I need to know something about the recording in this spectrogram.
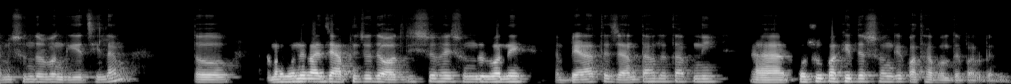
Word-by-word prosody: আমি 115 +2 -6
সুন্দরবন 120 -1 -2
গিয়েছিলাম। 115 +1 -4 0.7
তো - - -2 0.7
আমার 120 +3 +2
মনে 130 +2 +6
হয় 135 -1 +7
যে - - +5
আপনি 125 +2 -4
যদি 135 -1 +1
অদৃশ্য 130 +3 -6
হয়ে 135 0 +1
সুন্দরবনে 125 +1 +3 0.6
বেড়াতে 120 +4 +1
যান 110 0 +1
তাহলে 135 0 -2
তো - - -10
আপনি 130 0 -5 0.5
আ - - +2 0.4
পশু-পাখিদের 140 +2 +2
সঙ্গে 130 +1 -3
কথা 115 -1 -3
বলতে 100 -1 -5
পারবেন। - - -8
125 Hz, 140 wpm, -17 LUFS, 115-135 Hz, 0.7 s, হয়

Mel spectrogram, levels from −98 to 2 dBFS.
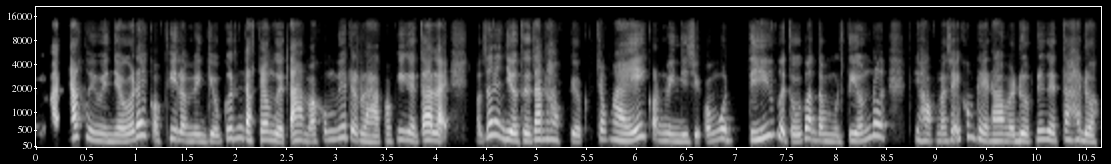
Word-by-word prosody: bạn - - +4
nhắc - - +8
thì 235 - -2
mới 200 -2 -4
nhớ 190 +2 +1
đấy, 355 +1 +4
có - - -4
khi 270 -3 -4
là 215 -2 0
mình, 195 -2 -5
kiểu, 195 -3 -2
cứ 275 +6 -2
đặt 235 - +6
theo 235 0 +3
người 195 -3 +2
ta 215 +4 +5
mà 190 -2 0
không 235 +5 -9
biết 300 +2 -5
được 210 - 0
là 180 -3 0
có 195 +2 -9
khi 240 +3 -6
người 215 -3 0
ta 230 +4 +6
lại - - +5 0.2
có - - -11
rất 360 - +1
là 370 - +2
nhiều 230 -7 +5
thời 205 -1 +1
gian 245 0 +4
học, 235 -3 -4
kiểu, 195 -3 -2
trong 250 -1 -5
ngày 215 -2 +4
ấy, 325 - +3
còn 210 - -4
mình 200 -2 -3
thì 190 - -2
chỉ - - -4
có 190 - -4
một 255 +3 0 0.2
tí 250 +9 +1
buổi - - +4
tối 190 0 -3
khoảng 270 -6 +1
tầm 200 -1 -4
1 185 -1 -11
tiếng 210 +7 -2
thôi 340 -2 +2 0.3
thì 240 - -9
học 205 -1 -2
nó 195 - -5
sẽ - - -2
không 305 +1 -9
thể 235 -6 -1
nào 200 0 +1
mà 190 - -1
được 200 -1 +1
như 245 - -2
người 235 -3 0
ta 235 +2 -5
được. 190 -3 -1
215 Hz, 360 wpm, -24 LUFS, 195-245 Hz, 0.3 s, nhắc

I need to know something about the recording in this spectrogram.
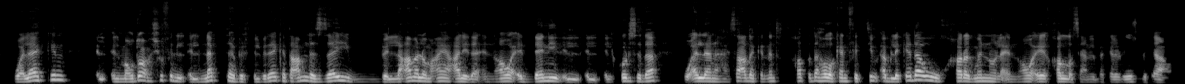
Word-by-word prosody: ولكن 185 +10 +2 0.3
ال 245 - -6
الموضوع 135 +7 +1
شوف 195 +6 -8
ال 145 - -1
النبتة 165 +6 -1
ب 135 -1 0
في 130 - -15
البداية 135 +7 0
كانت 160 -3 -4
عاملة 160 -1 +3
إزاي 155 +6 +3
باللي 120 +2 -3
عمله 160 -1 +4
معايا 150 +1 -2
علي، 135 0 +2
ده 125 -1 -5
إن 125 0 -19
هو 140 +3 +2
ادّاني 145 +6 +2
ال 235 +7 -1
ال 225 -1 -4
الCourse 155 -1 -1
ده 165 +4 +1 0.2
وقال 145 - +4
لي: 150 - +7
"أنا 135 -2 -4
هاساعدَك 145 +3 -1
إن 140 - -9
أنت 150 0 -6
تتخطى 165 +1 -8
ده"، 170 - 0
هو 160 -2 +6
كان 155 -2 -2
في 145 0 -3
الteam 180 -2 -5
قبل 140 -3 +2
كده 195 +8 +4
وخرج 155 -5 +2
منّه؛ 145 -1 -1
لأن 120 0 -6
هو 135 +1 -3
إيه، 140 - +3
خلّص 135 -3 -1
يعني 115 +1 -13
البكالوريوس 115 +2 -7
بتاعه. 105 - -6
150 Hz, 240 wpm, -23 LUFS, 130-165 Hz, 0.3 s, لي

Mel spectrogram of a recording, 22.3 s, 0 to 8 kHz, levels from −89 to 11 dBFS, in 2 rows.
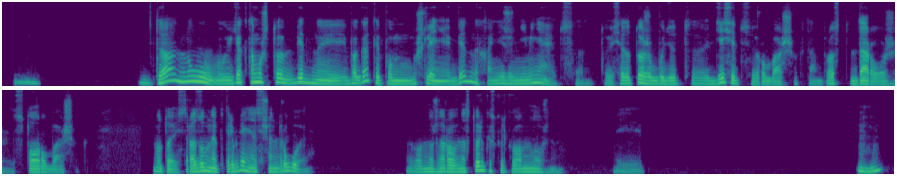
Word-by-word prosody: М. 135 -2 -10 1.2
Да, 125 - +2
ну, 165 - +4
я 135 +6 +3
к - - -19
тому, 155 0 +4
что 150 0 +1
бедные 120 -5 +1
и - - -3
богатые 120 - 0
по 110 0 -2
мышлению 100 -1 +1
бедных, 145 - -2
они 110 +3 -2
же 115 -1 -2
не 110 0 -1
меняются. 115 -3 -4 0.2
То 100 - -9
есть 95 +3 -9
это 110 -1 +2
тоже 115 0 +3
будет, 105 -1 -1
э, 100 -1 -6
10 125 +1 0
рубашек, 95 +1 -5
там, 95 -3 -12
просто 115 +4 -3
дороже, 95 -2 0
100 100 -1 +1
рубашек. 95 -1 -6 0.9
Ну, 120 -2 -3
то 100 -2 0
есть 90 - -8
разумное 115 0 +4
потребление- 115 +5 +1
это - - 0
совершенно 110 -2 -2
другое. 105 -5 -1 1.2
Вам 100 +1 -5
нужно 105 +1 0
ровно 105 0 +2
столько, 145 +1 +2
сколько 100 +1 -6
вам 105 +1 0
нужно 95 -2 -5 0.7
и - - -14 2.7
Мгм. 120 +6 0
110 Hz, 125 wpm, -25 LUFS, 100-125 Hz, 2.7 s, ну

